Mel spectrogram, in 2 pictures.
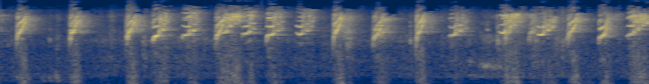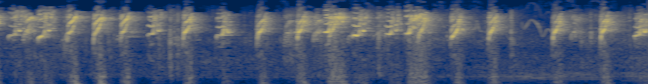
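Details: Blue-black grosbeak singing in the bico de aço song style: a dense, unbroken run of quick high twittering notes, several per second, with no pauses and no other sounds.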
